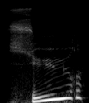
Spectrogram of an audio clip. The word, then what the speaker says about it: sûre: You just add E in the end, but you pronounce it exactly the same way. Sûr, sûr.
